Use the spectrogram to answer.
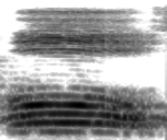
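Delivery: OH sounded long and loud; O sound held out loud. Shown as a demonstration. Teacher showing students where O is felt, demonstrated loudly. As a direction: hold a big open OH. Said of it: "The sound is here".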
